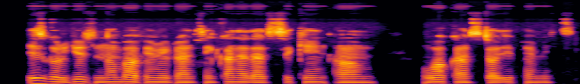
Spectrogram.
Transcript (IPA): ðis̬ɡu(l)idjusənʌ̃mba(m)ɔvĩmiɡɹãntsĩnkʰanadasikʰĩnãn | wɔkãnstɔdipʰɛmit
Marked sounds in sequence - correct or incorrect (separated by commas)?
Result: incorrect, incorrect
